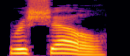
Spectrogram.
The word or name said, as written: rachelle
